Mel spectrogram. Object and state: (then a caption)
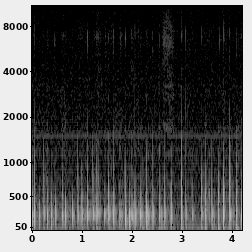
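Glass candle jar with cork lid. A clear glass candle jar with a cork lid and a Magic Berries label is tapped on the glass and the cork lid with long metal nail caps. About 35 quick, dry taps come in a steady, rapid patter, each with a low tone around 200 Hz and almost no ring.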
